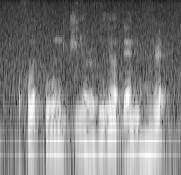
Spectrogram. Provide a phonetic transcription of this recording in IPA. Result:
χʷ ɛ k u n ə̤ t͡ʃ ʎ ə ɹ i̤ lʲ ɔ ɗ ɛ ŋ æ̤ ɭ

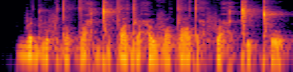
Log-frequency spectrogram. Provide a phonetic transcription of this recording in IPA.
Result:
b ɛ d v ə f ə d ə l dˤ ə ħ ɡ͡ǀ ə tˤ i d i ħ ɯ v o tˤ o dˤ ə ħ f ə ħ ǀ i ǀʰ o

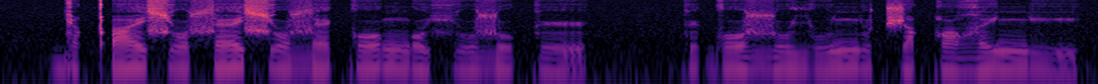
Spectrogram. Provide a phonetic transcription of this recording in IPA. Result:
ɡ i qʼ ɛ ɕ o ɬ ɛ ɕ o ɮ ɛ k o ŋ o ç u ɮ u k ʏ | k ʏ ɡ o ɮ u j u ɲ u t͡ʃ ɛ q u ʁ i ɲ i

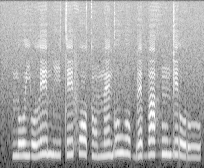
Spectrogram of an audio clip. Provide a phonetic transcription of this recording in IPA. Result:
n o˨ j o˨ l e˧ m i˨ t e˨˦ f ɔ˦˨ t ɔ̃˨ m ɛ̃˨˦ ɡ o˦ w o˦˨ b ɛ˨˦ b a˦ h ũ˦ ɡ e˦ ɾ o˧ ɾ u˧

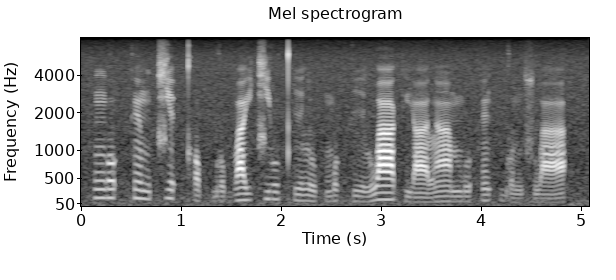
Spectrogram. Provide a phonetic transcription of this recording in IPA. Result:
ŋ o˦ ʔ k ẽ˥˧ m t͡ɕ e˦ ʔ kʰ ɔ˨ p̚ ɡ o˨˩ b a˦ j t͡ɕ j u˥˧ t̪ʰ i˧ l u˨ p̚ m o˧ k i˨˩ l w a˦ k j a˧ l ã˦ m u˧ h ẽ˦ k̚ ɡ o˨˩ n s w a˨˦

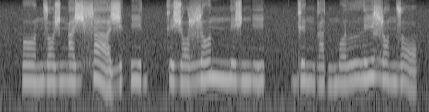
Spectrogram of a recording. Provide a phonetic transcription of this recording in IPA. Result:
ɤ n z ɔ ʒ ŋ a ʒ ɬ a ʒ | i d kː ɪ ʒ ɔ ɮ ɤ nː i ʒ ŋ i | ɡ ɪ ŋ ɡ a d m ɤ lː i ɮ ɔ n z ɔ

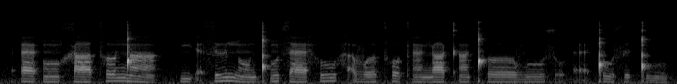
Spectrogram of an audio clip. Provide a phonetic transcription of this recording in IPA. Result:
ʔ æ ʔ õ x a tʰ ɤ ŋ͡ǃ ã | mʲ æ̰ s ɨ n õ ǃʼ ũ s æ h uː h a̰ v ɤ tʰ o tʼ æ̃ ŋ a kʼ ã ǃʰ ɤː v uː s o̰ ʔ æ̰ ǃ u s ɨ ǃ u

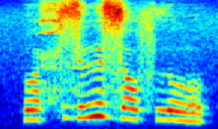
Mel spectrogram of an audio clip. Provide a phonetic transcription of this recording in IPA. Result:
o ħ z ɨ z ɔ f ð o

